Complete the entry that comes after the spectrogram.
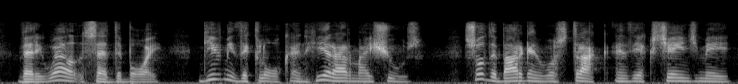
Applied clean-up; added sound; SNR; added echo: none; none; none; none.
